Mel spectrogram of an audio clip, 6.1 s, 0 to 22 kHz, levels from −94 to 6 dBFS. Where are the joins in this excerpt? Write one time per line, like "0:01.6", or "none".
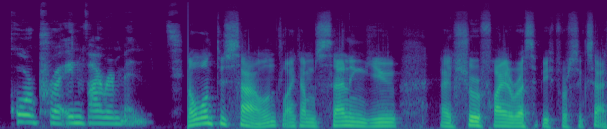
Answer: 0:01.9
